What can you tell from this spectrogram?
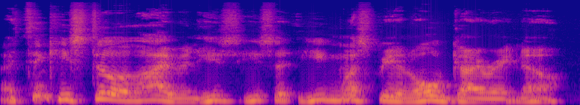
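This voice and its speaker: Speaking at normal speed in a fairly high voice with vocal fry, a middle-aged whisky reviewer leads an informal tasting chat. His talk wanders, and he keeps starting over mid-thought.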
